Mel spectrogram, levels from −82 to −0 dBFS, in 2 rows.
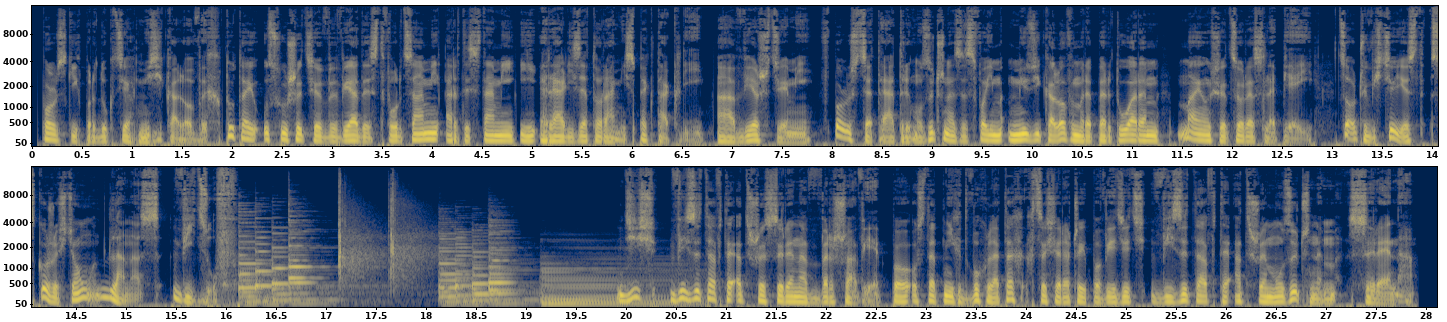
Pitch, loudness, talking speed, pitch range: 100 Hz, -18 LUFS, 115 wpm, 90-115 Hz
